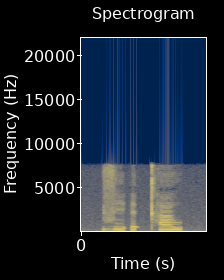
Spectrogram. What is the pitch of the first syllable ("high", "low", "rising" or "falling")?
low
